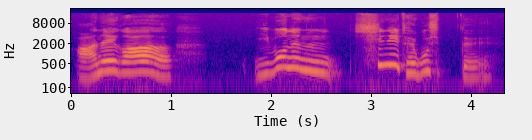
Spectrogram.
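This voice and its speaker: A woman's voice: high voice, sing-song, takes it slowly, fairly bright tone, full character voice. A woman playing a meek, devoted fisherman husband who pleads, in a children's storybook. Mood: hesitant.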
